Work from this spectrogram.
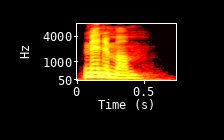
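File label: "minimum", American English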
